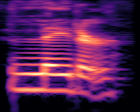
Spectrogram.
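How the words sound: The middle consonant sounds like a D. "les Américains vont dire later"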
